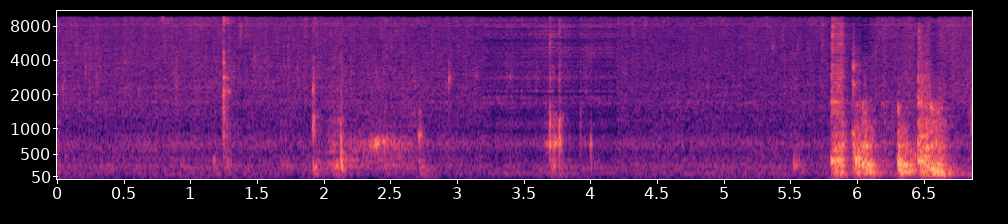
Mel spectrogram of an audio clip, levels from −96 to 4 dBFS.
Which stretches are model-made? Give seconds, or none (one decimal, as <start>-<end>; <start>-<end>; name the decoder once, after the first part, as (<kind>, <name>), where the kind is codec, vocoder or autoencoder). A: 3.2-4.2 (codec, SNAC)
